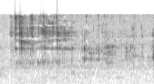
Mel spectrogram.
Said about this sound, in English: So we take our egg, a nice free-range egg, going to put this into a cup or a jar, and now we're going to pour on white vinegar.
